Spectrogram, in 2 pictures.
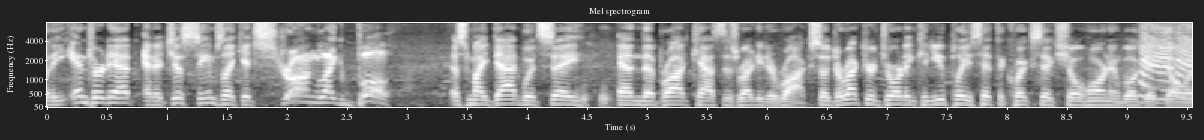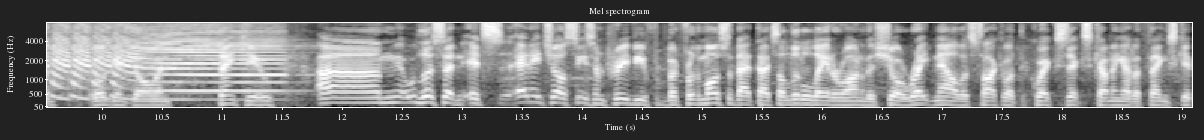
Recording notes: LIVE AT THE POMPANO BEACH HOUSE IN FLORIDA!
